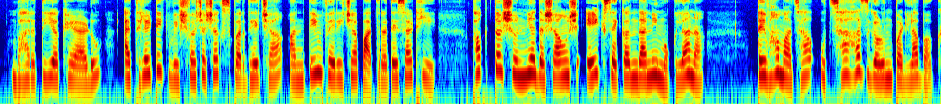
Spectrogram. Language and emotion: Marathi, sad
